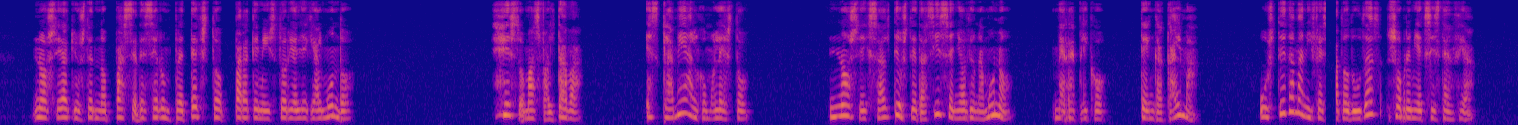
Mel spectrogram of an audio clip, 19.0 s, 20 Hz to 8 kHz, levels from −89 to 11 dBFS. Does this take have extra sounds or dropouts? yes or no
yes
